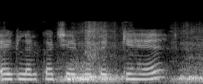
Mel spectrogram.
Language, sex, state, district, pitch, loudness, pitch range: Hindi, female, Arunachal Pradesh, Papum Pare, 245 Hz, -15 LUFS, 240-280 Hz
